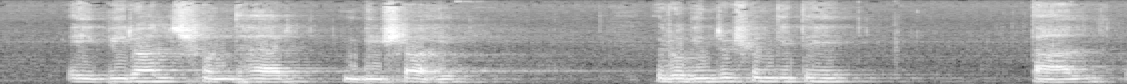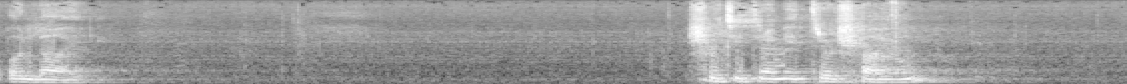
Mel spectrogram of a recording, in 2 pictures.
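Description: A man speaks into a microphone in short bursts, heard through a loudspeaker in a hall.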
